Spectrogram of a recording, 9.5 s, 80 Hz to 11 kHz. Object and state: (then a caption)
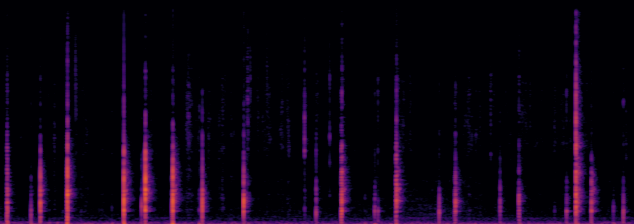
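Silicone pop-it fidget toy. A round green silicone pop-it fidget toy with hollow bubbles is held in both hands while its bubbles are pressed and tapped with fingertips and nails. About 16 short, dry pops and clicks with a bright snap sound at an uneven pace over a low, steady background hum. Each one dies away almost instantly.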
